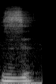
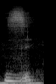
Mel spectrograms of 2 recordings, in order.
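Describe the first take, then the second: Both takes have the same delivery.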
